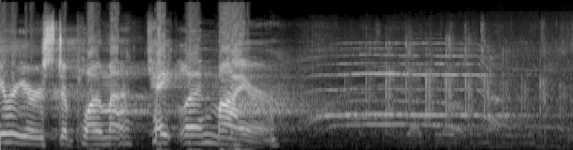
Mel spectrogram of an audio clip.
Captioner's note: applause and cheering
